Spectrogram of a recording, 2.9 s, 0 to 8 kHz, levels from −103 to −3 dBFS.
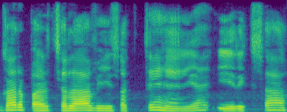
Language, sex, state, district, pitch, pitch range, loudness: Hindi, male, Uttar Pradesh, Muzaffarnagar, 150 Hz, 140-170 Hz, -17 LUFS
